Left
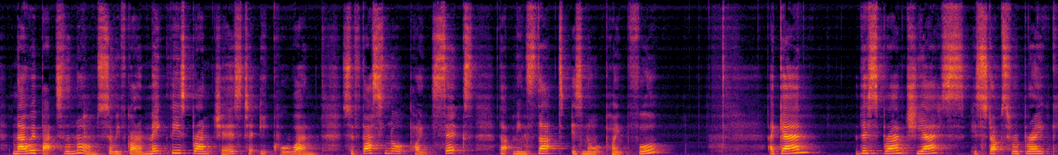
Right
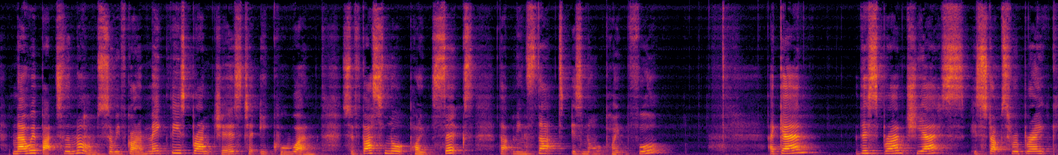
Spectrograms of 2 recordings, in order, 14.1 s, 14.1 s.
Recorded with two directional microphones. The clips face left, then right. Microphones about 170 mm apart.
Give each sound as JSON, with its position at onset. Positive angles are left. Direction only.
{"t": 0.2, "sound": "a woman's voice", "side_deg": 25}
{"t": 5.1, "sound": "speech", "side_deg": 0}
{"t": 6.1, "sound": "speech", "side_deg": 30}
{"t": 10.2, "sound": "speech", "side_deg": 35}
